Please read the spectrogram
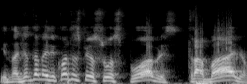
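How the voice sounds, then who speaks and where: On a very clean recording with a silent background, a man talks at a moderate pace. His voice has vocal fry and very wide pitch swings. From Brazil, Passos (Minas Gerais). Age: 60s. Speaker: sports coach and former city secretary. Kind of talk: interview testimony.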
